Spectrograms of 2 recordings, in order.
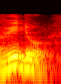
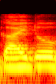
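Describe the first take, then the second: First: The name begins with a V sound. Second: The name begins with a hard G sound. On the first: The speaker calls it right. "প্রোনাউন্সিয়েশনটা এরম হয়" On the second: The speaker calls it wrong. "ওটার উচ্চারণ ওই ওই গাইডো বা এই জাতীয় কিছু হয় না"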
